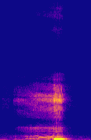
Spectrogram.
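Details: Macho, a Rottweiler, lets out one loud, short, rumbling snore after a slowly rising breathy inhale, heard indoors against a faint steady hum.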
